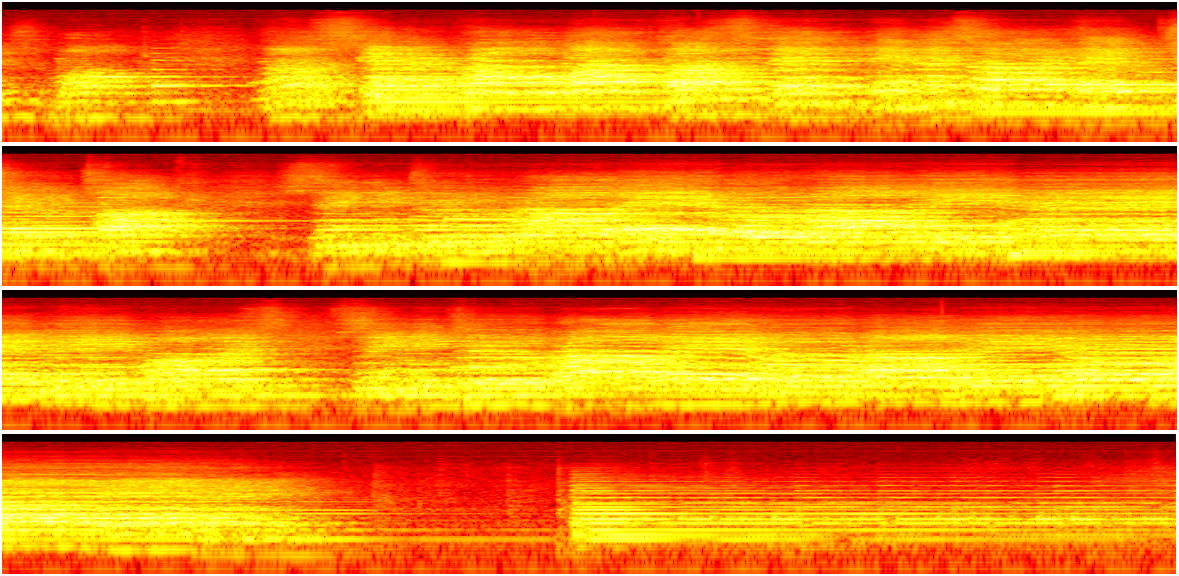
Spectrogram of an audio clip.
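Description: A large mixed choir of men and women singing, phrase by phrase, with short breaks between phrases and a longer pause near the end before the voices come back in.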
